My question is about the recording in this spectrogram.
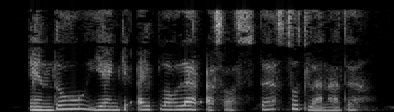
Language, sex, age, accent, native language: Uzbek, female, 18-24, Xorazm, Uzbek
